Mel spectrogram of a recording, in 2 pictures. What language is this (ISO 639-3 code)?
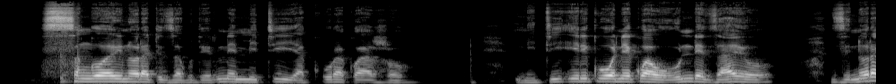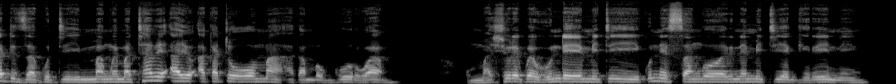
sna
